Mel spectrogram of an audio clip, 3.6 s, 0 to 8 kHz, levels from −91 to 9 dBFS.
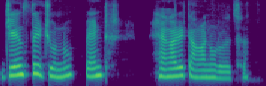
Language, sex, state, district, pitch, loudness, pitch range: Bengali, female, West Bengal, Kolkata, 240 Hz, -21 LUFS, 210-265 Hz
